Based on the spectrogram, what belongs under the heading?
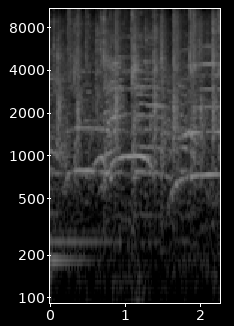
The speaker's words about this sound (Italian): vorrei ringraziare Robix, un bel applauso per lui, il DJ che è stato fino ad adesso.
